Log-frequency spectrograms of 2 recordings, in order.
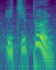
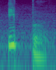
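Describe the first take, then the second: First: The word keeps a full 'chi' syllable. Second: The 'chi' is dropped, giving a doubled 'p'. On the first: The speaker calls it wrong. "you would think because it's pun for minute" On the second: The speaker calls it right. "they just take out the chi"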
